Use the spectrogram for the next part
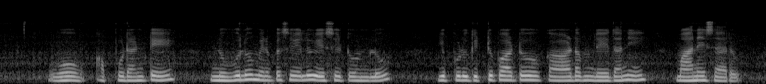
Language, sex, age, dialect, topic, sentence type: Telugu, male, 31-35, Telangana, agriculture, statement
